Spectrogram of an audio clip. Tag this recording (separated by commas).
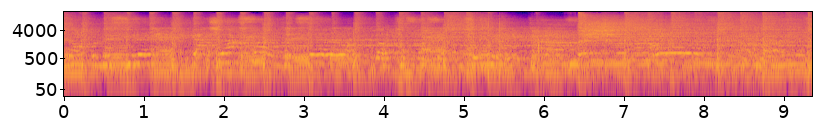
Country, Music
